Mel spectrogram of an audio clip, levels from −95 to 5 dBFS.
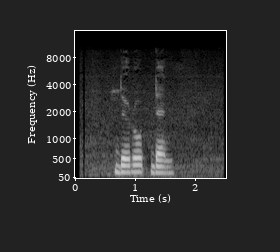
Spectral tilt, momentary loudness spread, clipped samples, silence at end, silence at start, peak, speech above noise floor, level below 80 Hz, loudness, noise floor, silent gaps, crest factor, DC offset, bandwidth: -8.5 dB/octave; 13 LU; under 0.1%; 0.85 s; 0.65 s; -8 dBFS; 32 dB; -64 dBFS; -23 LUFS; -54 dBFS; none; 18 dB; under 0.1%; 7.8 kHz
